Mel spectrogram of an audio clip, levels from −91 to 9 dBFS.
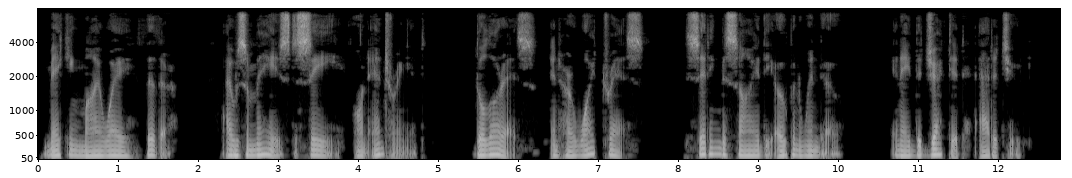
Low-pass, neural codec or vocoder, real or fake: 7.2 kHz; none; real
